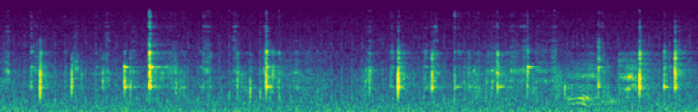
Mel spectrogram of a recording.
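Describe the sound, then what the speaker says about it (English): Spices being stirred together in a bowl with a utensil, giving a series of light, irregular clinks and scrapes, quiet and close, with no talking. "Alright, so I'm going to mix those all up."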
